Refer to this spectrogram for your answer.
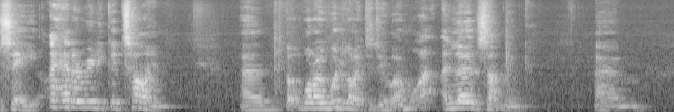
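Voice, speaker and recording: Moderate pace, lively intonation and big swings in loudness, with long, frequent pauses, audible room echo and noticeable background noise. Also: man. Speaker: video blogger. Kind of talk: casual vlog monologue. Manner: hesitant, many fillers.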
